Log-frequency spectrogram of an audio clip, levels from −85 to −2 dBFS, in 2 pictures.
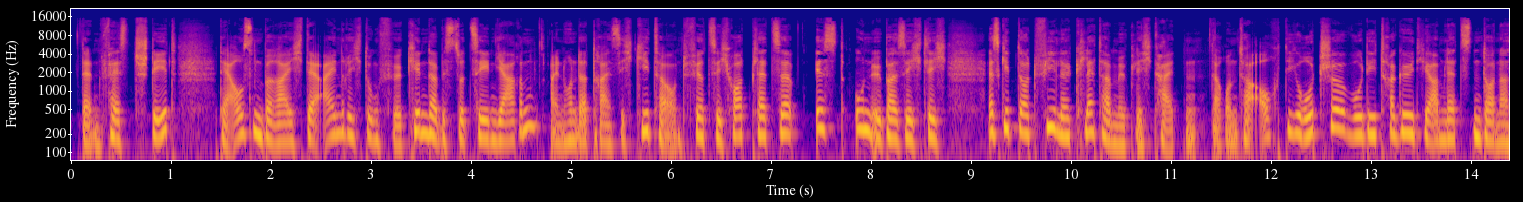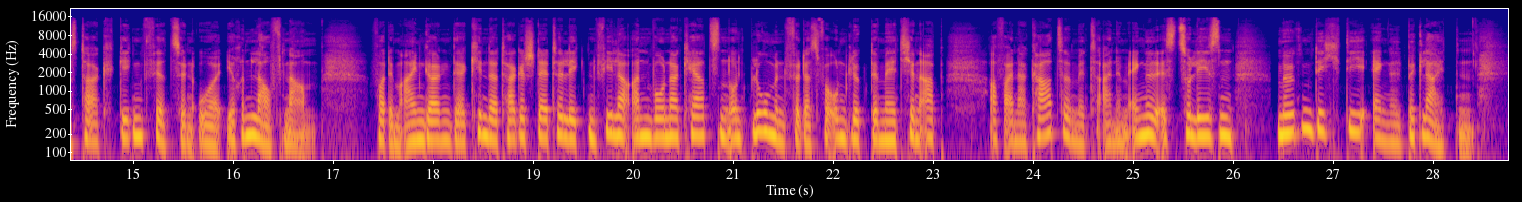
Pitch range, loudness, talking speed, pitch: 160-200 Hz, -20 LUFS, 150 wpm, 180 Hz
